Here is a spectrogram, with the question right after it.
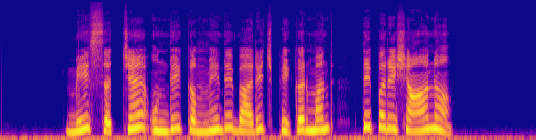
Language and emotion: Dogri, fearful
